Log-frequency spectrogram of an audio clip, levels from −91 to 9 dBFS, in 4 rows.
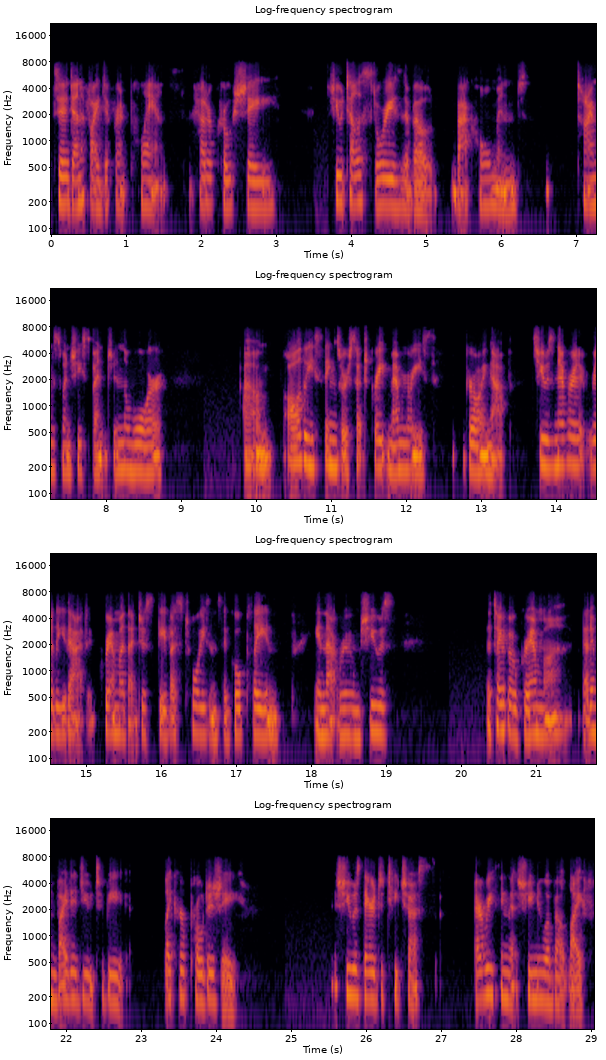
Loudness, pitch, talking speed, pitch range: -26 LUFS, 190 Hz, 160 wpm, 180-215 Hz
